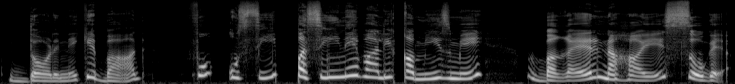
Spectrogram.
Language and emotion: Urdu, disgusted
